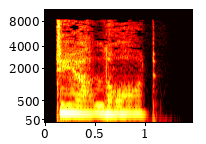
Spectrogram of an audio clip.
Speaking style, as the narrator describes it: she begged

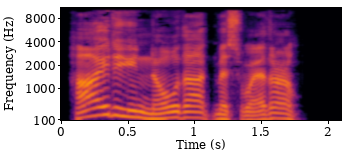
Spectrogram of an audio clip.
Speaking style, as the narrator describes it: Devlin said again, more sharply

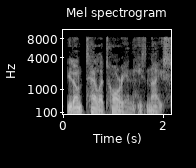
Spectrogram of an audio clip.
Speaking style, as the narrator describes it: I grumble

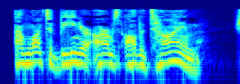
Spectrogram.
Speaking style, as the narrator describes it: she yells

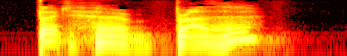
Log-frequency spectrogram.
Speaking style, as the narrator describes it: timidly added D'Artagnan

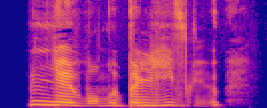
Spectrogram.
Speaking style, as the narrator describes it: chuckles

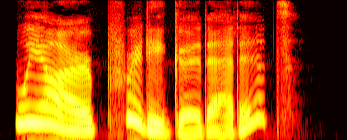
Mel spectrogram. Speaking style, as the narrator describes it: she says playfully

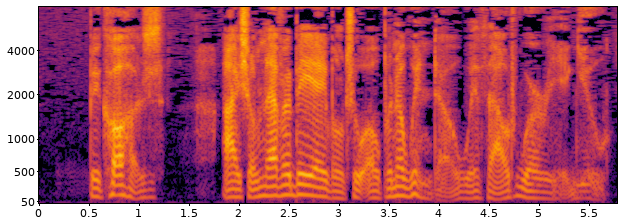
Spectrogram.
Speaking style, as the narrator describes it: he rejoined, laughing also

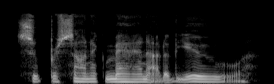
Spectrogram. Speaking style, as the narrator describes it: Alex mumbles low

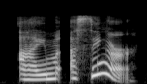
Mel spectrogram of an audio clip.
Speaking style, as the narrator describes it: she exclaimed

